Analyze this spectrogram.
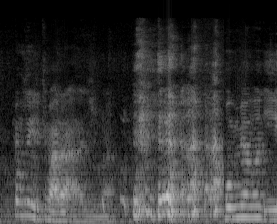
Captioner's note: simply laughs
